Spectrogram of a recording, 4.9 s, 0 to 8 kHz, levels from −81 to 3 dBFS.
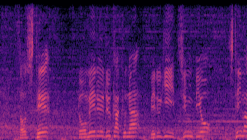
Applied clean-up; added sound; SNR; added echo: none; Piano; 19 dB; none.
